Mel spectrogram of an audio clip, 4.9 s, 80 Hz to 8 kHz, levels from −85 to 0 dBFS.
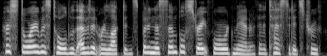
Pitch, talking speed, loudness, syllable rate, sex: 245 Hz, 205 wpm, -17 LUFS, 6.4 syllables/s, female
